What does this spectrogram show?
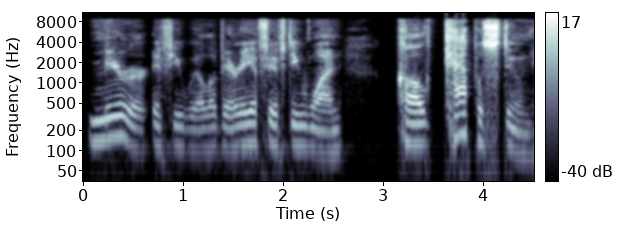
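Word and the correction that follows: Kapustin Yar: Have I got that right, Bill? – It's Capustin Yar. – Capustin Yar. Okay. Much better pronunciation than what I just destroyed.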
